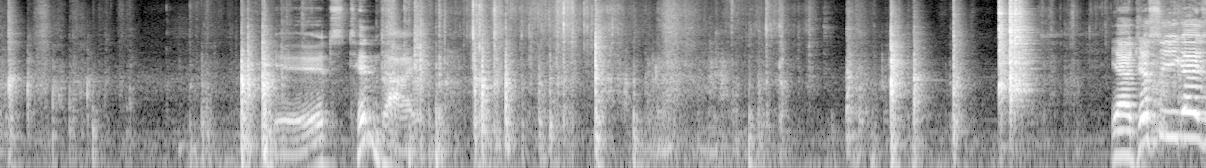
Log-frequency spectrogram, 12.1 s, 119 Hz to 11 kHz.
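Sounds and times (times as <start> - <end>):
metal tin clanks and knocks: 10.0 - 10.4.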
